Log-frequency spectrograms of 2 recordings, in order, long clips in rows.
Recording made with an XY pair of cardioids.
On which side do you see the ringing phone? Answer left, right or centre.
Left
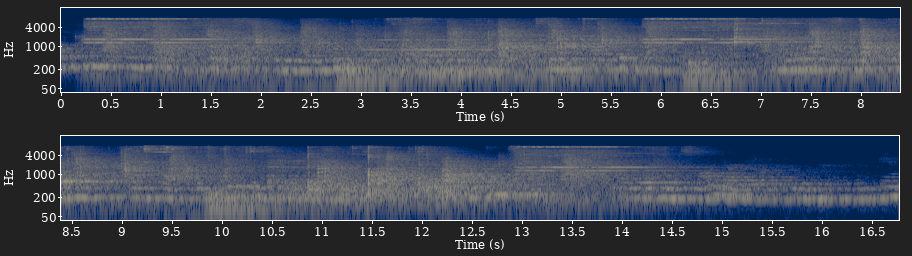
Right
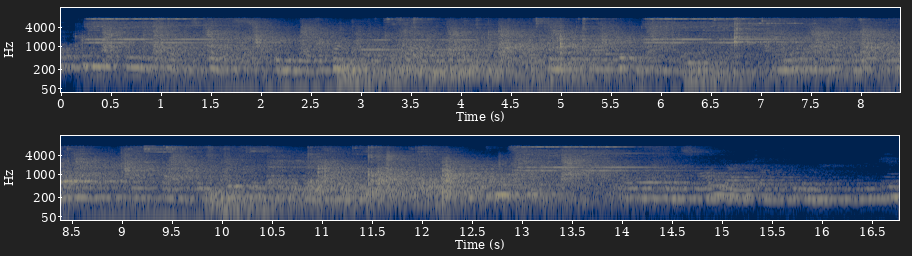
left.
